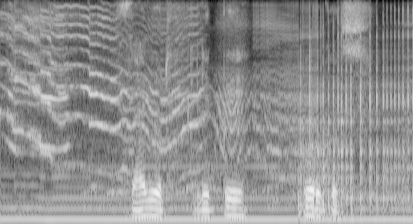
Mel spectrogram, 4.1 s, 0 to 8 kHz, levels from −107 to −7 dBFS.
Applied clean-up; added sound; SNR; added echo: none; Squeak + Musical instrument; 1 dB; none.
